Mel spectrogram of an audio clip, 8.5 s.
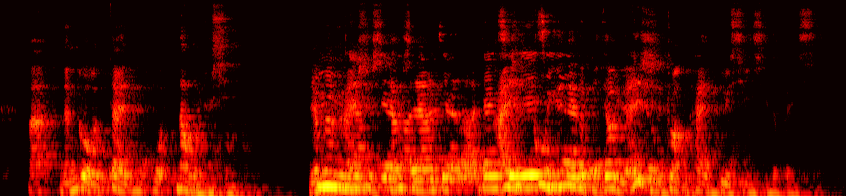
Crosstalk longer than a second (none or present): present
